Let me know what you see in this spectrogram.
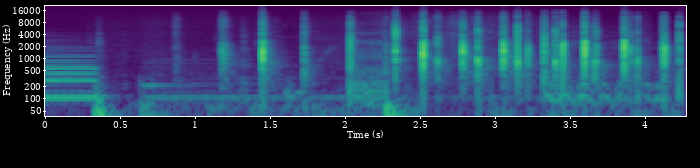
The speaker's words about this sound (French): Ça sent pas mal à l'applaudimètre.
